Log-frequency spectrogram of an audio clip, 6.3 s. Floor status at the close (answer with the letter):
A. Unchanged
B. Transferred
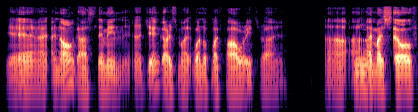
A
